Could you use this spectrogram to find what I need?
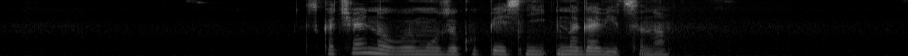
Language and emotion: Russian, neutral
